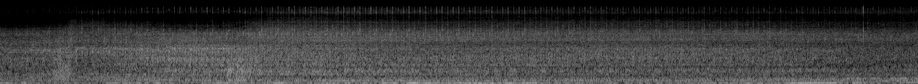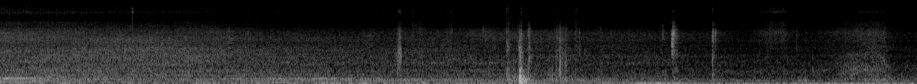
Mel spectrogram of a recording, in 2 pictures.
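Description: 2023 Hyundai Staria's 3.5-litre petrol V6 idling steadily, louder at first and quieter in the second half. A single sharp knock about fourteen seconds in, followed by a few lighter clicks.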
